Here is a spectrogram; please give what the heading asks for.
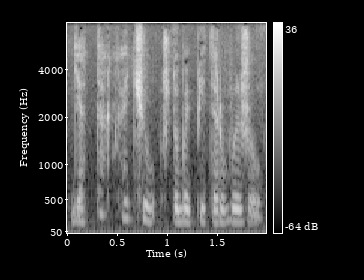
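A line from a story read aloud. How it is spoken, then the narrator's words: Whisper. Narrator (Russian): прошептала Френ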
